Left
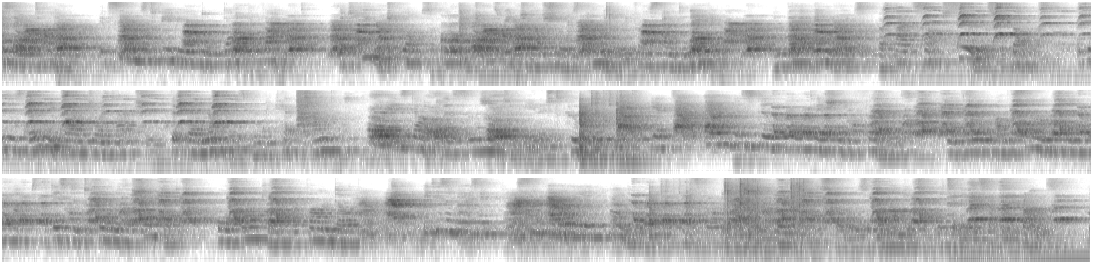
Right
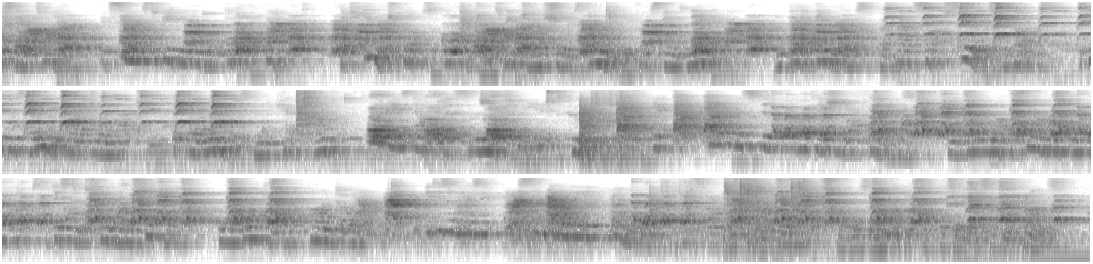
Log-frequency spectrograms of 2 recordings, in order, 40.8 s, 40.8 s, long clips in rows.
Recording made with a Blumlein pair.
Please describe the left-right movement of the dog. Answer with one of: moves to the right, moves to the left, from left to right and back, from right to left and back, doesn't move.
moves to the right.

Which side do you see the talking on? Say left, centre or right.
left.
